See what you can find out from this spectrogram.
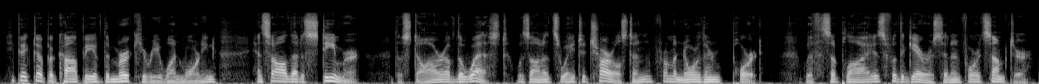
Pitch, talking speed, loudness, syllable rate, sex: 110 Hz, 220 wpm, -18 LUFS, 5.7 syllables/s, male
